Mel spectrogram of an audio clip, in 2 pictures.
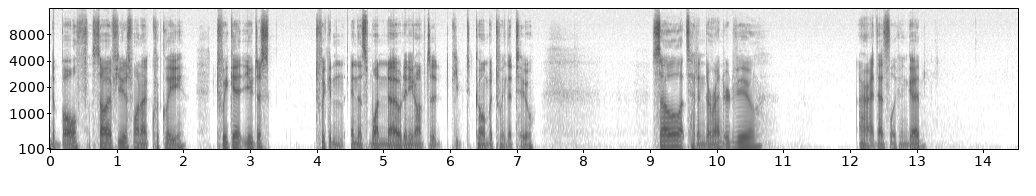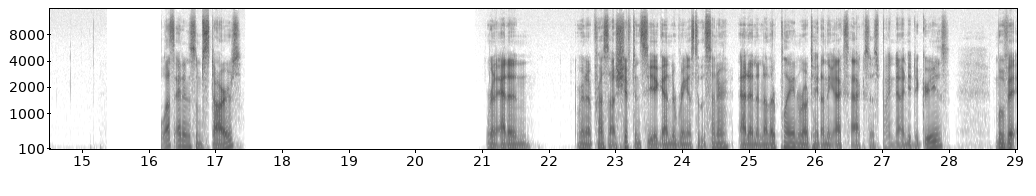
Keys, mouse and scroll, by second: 3.9-5.2 drag, 8.6-9.7 middle drag, 9.8-10.1 drag, 10.3 click, 11.0 click, 13.1 shift+b, 17.6 z, 18.8-20.1 middle drag, 21.1 shift+a, 23.0 shift+c, 24.5 shift+a, 25.7 r.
